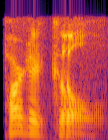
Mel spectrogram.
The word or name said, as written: particle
